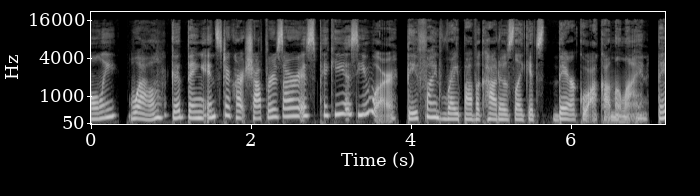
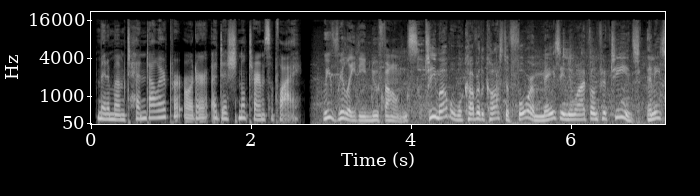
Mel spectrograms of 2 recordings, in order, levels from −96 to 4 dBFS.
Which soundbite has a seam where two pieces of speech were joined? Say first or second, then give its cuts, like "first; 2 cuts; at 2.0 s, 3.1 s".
second; 1 cut; at 2.7 s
